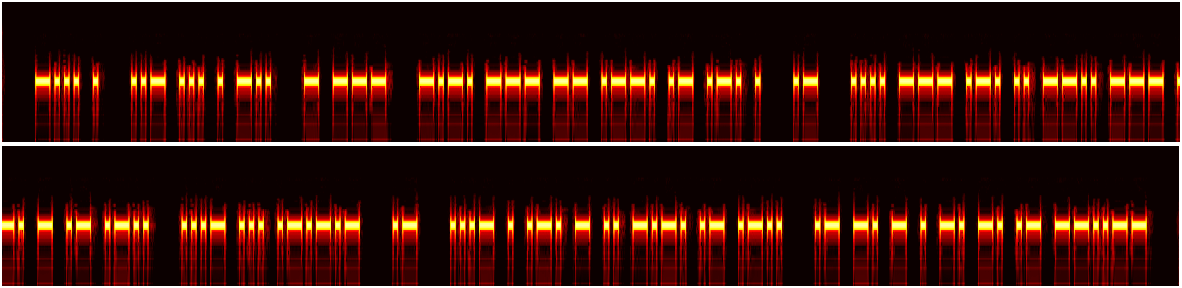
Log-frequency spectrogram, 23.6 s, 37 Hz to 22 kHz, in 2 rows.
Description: Morse code, heard as a keyed tone, about 25 wpm, 600 Hz. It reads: BE USED TO COMPARE A HORIZONTAL VS. A VERTICAL ANTENNA,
